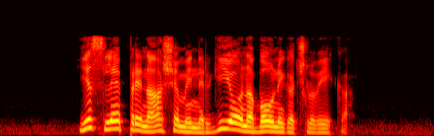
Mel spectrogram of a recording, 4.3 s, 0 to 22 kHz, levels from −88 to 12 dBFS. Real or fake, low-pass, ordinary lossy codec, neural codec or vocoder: fake; 7.2 kHz; none; codec, 16 kHz, 16 kbps, FunCodec, trained on Chinese and English, 50 frames a second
